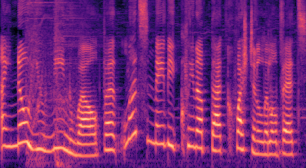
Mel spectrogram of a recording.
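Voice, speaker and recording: A cartoonish character voice, female-sounding, high-pitched, with very wide pitch swings. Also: fairly slow pace. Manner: earnest, precise, quick to bristle.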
